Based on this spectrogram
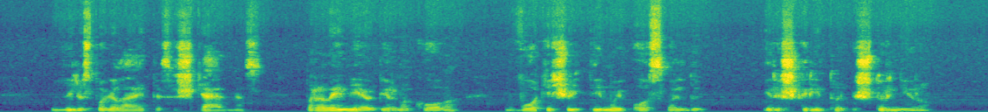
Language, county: Lithuanian, Vilnius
